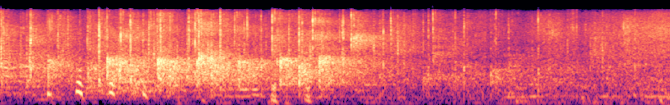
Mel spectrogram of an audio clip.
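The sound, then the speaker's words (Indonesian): A crowd applauds steadily for several seconds, a dense wash of many hands clapping, with scattered voices and chatter mixed in underneath. “tepuk tangan lagi dong”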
